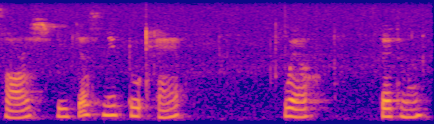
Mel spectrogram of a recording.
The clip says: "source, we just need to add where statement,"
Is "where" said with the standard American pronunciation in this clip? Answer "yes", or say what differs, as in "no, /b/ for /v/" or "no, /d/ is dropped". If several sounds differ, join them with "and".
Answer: no, /l/ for /ɹ/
